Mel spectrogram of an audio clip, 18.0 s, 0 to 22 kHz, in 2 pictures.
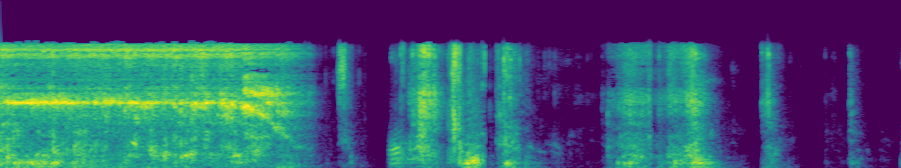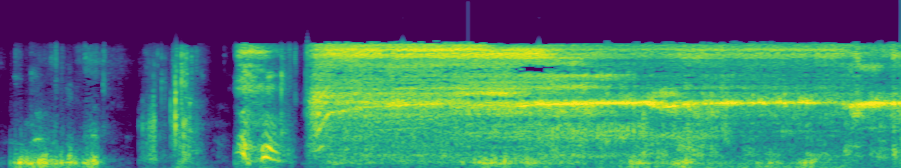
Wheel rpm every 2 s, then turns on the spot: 230, 70, 0, 10, 0, 0, 160, 230, 230.
none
